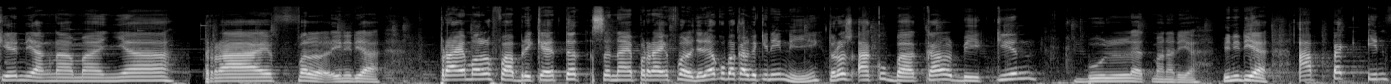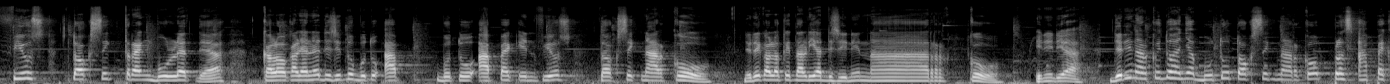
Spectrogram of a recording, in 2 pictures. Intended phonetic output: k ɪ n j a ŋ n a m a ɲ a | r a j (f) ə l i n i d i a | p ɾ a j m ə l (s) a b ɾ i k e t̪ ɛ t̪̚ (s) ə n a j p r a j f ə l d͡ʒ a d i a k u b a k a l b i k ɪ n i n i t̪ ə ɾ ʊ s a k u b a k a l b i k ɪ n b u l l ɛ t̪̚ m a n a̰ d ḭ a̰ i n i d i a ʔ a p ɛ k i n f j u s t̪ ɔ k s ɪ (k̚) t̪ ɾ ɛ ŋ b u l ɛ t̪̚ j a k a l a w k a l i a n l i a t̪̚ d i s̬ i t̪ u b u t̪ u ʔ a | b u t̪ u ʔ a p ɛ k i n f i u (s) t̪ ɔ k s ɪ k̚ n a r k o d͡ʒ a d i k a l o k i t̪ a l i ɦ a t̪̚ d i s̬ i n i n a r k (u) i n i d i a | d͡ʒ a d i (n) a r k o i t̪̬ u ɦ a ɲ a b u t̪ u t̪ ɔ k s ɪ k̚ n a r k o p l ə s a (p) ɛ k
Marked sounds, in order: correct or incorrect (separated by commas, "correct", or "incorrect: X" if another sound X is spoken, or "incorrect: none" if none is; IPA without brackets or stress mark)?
correct, incorrect: f, correct, correct, correct, incorrect: o, correct, correct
